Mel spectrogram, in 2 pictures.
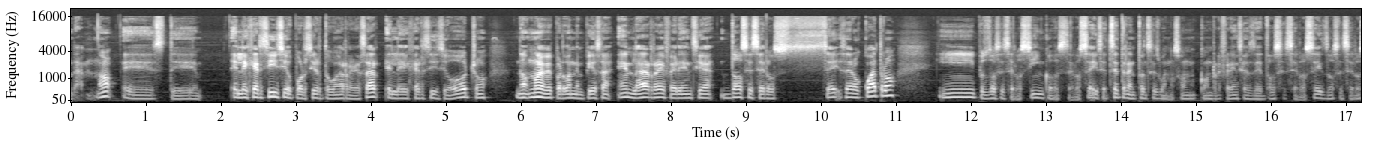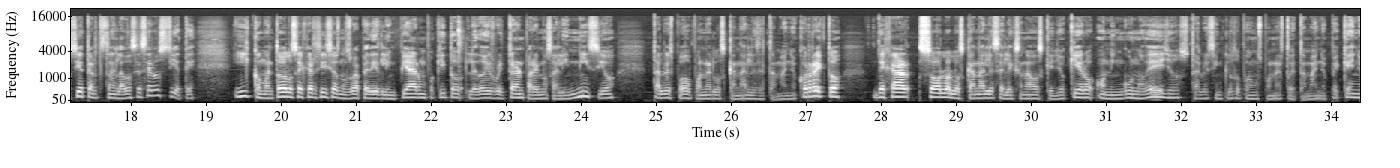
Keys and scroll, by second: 22.3 Return.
